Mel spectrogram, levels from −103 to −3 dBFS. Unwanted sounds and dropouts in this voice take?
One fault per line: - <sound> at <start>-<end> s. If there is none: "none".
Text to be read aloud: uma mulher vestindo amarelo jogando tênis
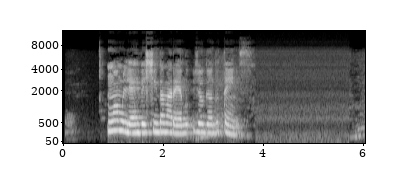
none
